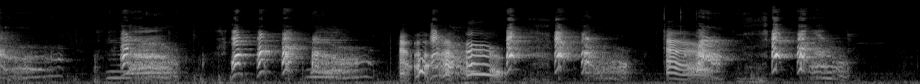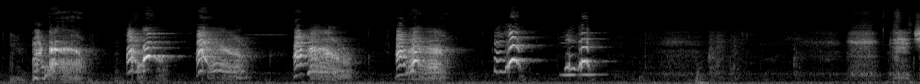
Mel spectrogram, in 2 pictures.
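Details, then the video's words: Cookie the Pomeranian, left at home in a lion dance costume while her owners were out, complains on their return with a long run of whining yelps and barks, rising and falling, some drawn out, about one per second. "Whining about us out for too long and left her in lion dance costume"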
